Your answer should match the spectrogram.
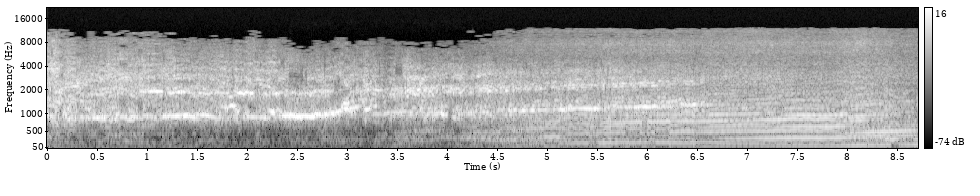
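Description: Honda NSX sliding sideways, its tyres squealing with a wavering high pitch for the first few seconds. Its engine note then comes in and holds, rising slightly toward the end.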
